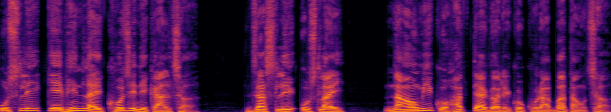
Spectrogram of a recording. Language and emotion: Nepali, neutral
